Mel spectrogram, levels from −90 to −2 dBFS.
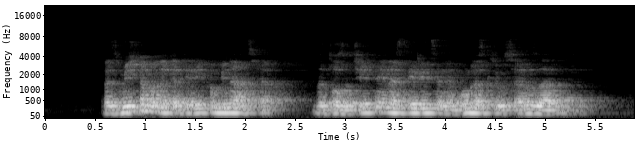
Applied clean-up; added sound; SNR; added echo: none; none; none; reverberation time 1.9 s.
